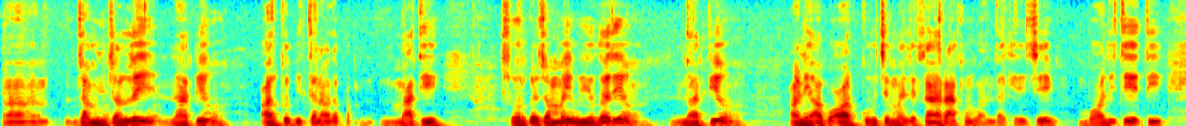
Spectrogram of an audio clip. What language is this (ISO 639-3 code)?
nep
